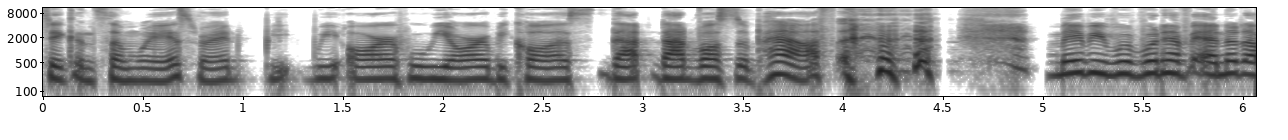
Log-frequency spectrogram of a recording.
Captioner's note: laughs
